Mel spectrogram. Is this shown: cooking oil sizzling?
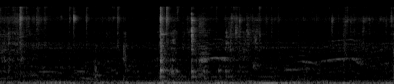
yes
